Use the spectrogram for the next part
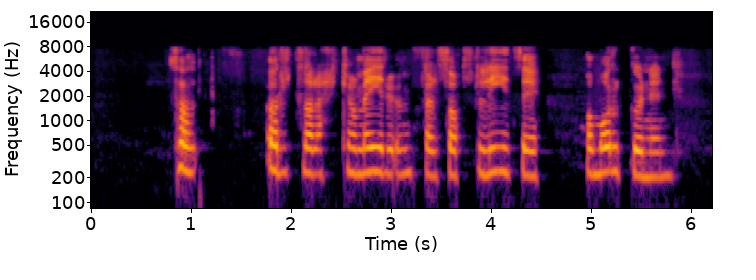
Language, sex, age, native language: Icelandic, female, 14, Icelandic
